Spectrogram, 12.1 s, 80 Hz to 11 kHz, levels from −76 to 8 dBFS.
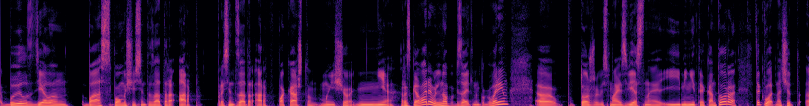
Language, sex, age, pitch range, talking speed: Russian, male, 20-39, 135-195 Hz, 140 wpm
